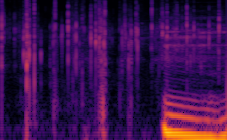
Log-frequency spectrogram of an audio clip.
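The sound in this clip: Crinkling and tearing of a chocolate bar wrapper as it is unwrapped, a quick run of sharp, irregular crackles lasting under two seconds, then giving way to a steady low hum.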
